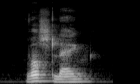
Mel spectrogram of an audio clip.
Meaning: clothesline
- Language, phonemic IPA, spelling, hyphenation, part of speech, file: Dutch, /ˈʋɑs.lɛi̯n/, waslijn, was‧lijn, noun, Nl-waslijn.ogg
